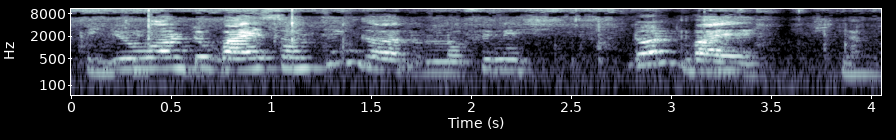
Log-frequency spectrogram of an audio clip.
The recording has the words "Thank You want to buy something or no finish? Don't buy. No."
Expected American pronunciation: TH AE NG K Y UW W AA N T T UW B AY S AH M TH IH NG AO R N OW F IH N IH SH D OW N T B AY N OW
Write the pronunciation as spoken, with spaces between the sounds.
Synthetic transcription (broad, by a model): Y UW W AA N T T UW B AY S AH M T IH NG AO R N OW F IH N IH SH D OW N T B AY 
